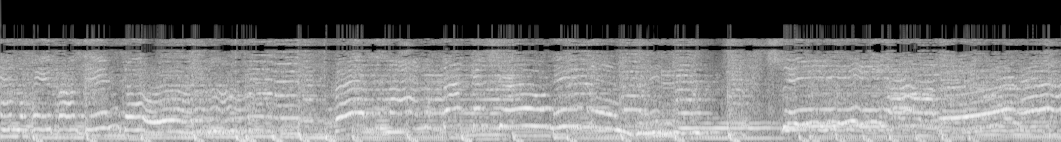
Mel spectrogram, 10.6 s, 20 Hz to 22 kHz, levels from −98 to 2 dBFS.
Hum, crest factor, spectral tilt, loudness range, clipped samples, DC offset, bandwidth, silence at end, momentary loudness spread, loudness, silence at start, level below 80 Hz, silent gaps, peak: none; 8 dB; -5 dB/octave; 1 LU; 0.3%; 0.5%; 9.8 kHz; 0 s; 2 LU; -8 LUFS; 0 s; -24 dBFS; none; 0 dBFS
